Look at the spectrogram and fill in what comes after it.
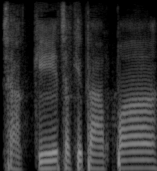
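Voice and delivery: very gentle, tender, mild, kindly tone. Showing how someone speaks to a sick person, retelling in a very soft tone. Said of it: "Lembut banget ya".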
